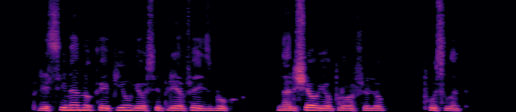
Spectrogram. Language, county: Lithuanian, Kaunas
